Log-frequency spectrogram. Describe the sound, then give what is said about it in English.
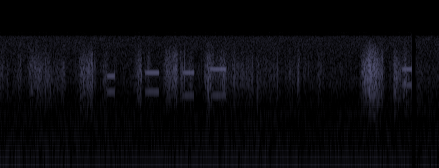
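Four or five short touch-tone keypad beeps, evenly spaced, entering a passcode into a voicemail system over a narrow, hissy telephone line, with muffled bursts of line noise around them. “Please enter your passcode, then press pound.”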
